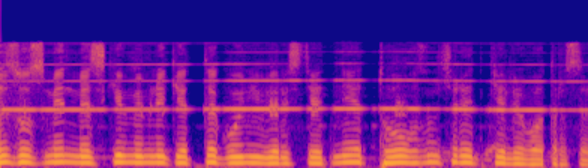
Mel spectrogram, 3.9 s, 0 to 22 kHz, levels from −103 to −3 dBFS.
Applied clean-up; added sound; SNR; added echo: neural mask model RNNoise.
